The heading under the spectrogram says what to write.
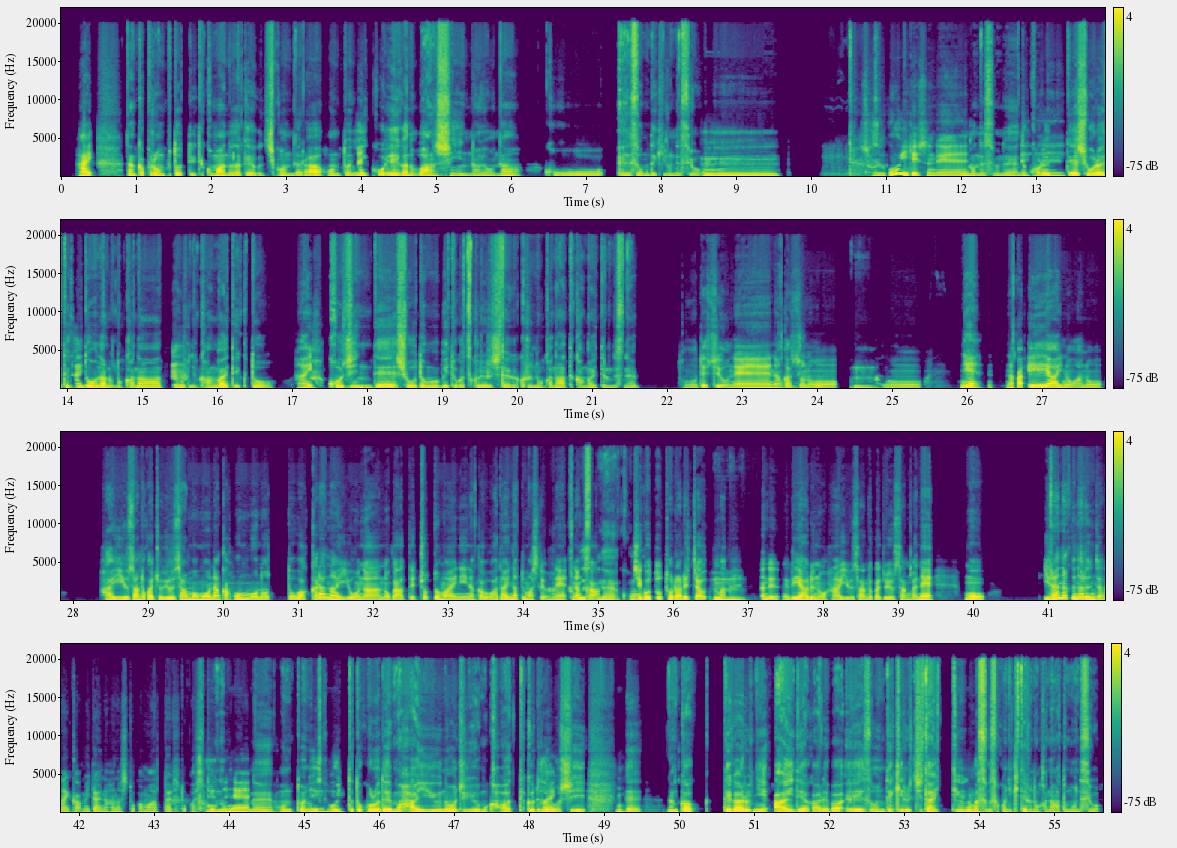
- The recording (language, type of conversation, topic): Japanese, podcast, これから学んでみたいことは何ですか？
- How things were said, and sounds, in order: tapping; unintelligible speech; other noise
